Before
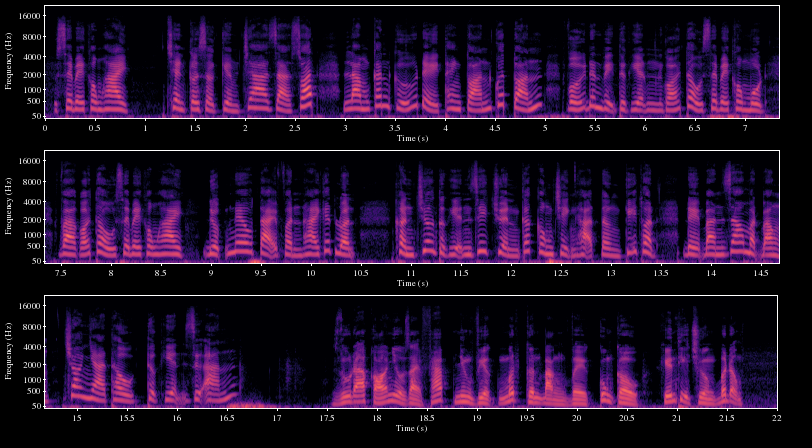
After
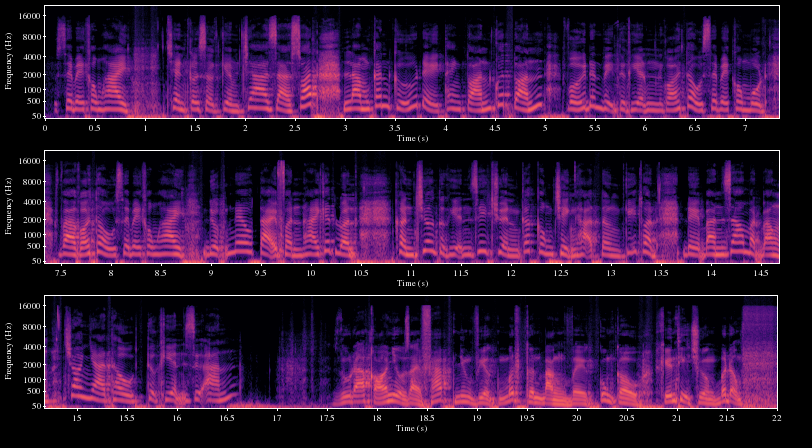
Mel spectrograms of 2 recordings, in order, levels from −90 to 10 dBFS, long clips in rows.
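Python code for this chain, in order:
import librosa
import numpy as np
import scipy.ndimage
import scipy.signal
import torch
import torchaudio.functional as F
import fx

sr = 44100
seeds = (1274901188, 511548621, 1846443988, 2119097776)

y = fx.sustainer(x, sr, db_per_s=21.0)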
